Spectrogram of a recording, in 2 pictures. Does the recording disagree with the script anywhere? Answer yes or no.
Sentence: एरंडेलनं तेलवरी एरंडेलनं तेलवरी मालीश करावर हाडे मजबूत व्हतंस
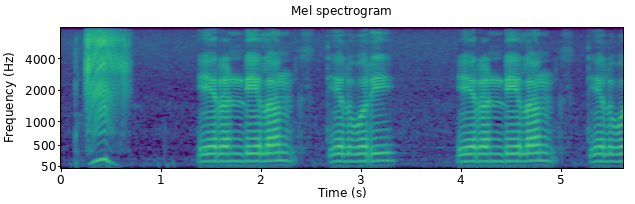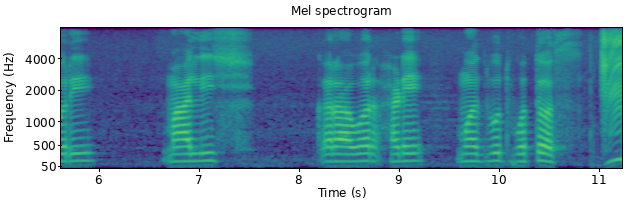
no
